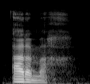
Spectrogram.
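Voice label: "aramach", Scottish Gaelic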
